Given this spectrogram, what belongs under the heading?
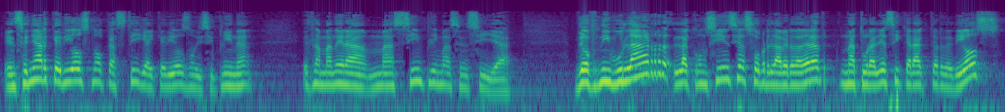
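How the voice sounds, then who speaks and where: A male pastor with a Mexican Spanish accent, preaching a sermon emphatically, rising to loud stresses and dropping to low asides. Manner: spells out Greek word roots slowly.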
